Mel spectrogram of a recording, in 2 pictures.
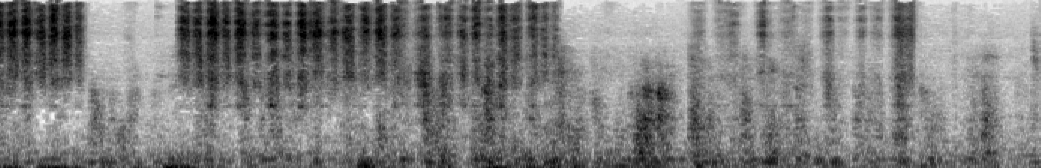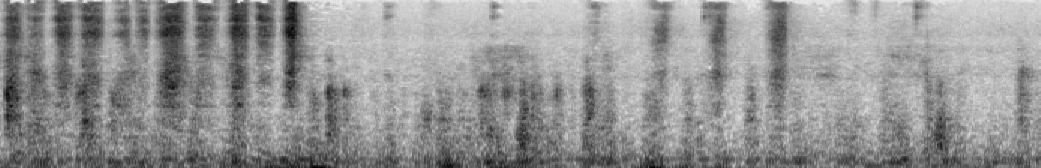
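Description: A cotton swab dabs on an ink pad.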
